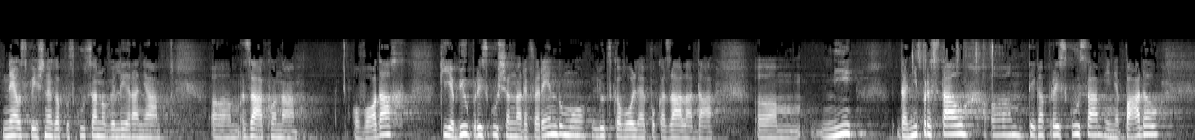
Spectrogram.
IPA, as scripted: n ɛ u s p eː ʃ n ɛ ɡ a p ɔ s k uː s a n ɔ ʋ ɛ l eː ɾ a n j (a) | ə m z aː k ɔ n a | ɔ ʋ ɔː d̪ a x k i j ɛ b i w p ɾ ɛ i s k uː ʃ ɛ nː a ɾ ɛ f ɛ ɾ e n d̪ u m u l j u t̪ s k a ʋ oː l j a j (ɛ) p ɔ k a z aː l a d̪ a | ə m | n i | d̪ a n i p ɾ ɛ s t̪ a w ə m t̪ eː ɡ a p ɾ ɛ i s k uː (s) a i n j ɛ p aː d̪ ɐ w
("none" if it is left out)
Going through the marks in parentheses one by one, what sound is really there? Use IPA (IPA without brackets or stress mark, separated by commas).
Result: a, ɛ, s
